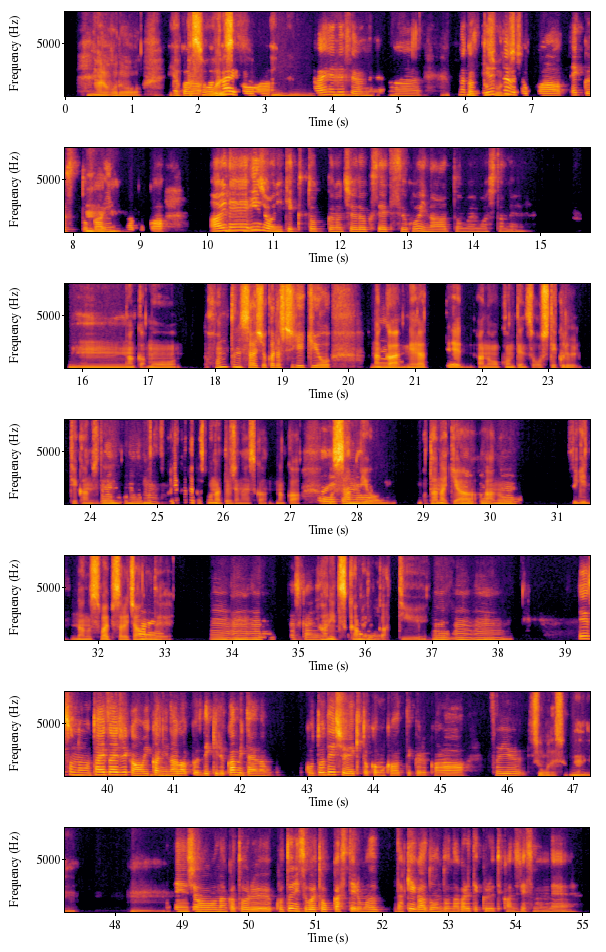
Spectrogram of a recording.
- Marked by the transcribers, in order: none
- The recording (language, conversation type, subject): Japanese, unstructured, 毎日のスマホの使いすぎについて、どう思いますか？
